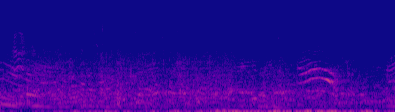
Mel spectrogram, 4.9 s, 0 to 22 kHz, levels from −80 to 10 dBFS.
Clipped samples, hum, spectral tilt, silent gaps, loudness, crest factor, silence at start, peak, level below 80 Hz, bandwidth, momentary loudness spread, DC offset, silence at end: under 0.1%; none; -5 dB/octave; none; -51 LUFS; 18 dB; 0 s; -32 dBFS; -60 dBFS; 11.5 kHz; 7 LU; under 0.1%; 0 s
